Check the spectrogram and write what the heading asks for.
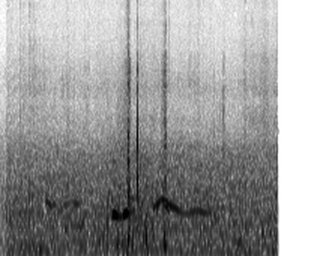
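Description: Steady rush of a river flowing over rocks, with a faint wavering tone and a few small clicks about halfway through. The sound cuts off abruptly near the end.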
